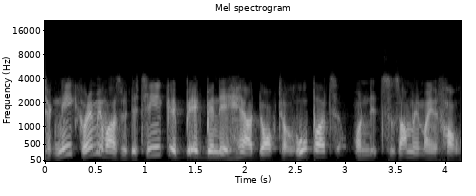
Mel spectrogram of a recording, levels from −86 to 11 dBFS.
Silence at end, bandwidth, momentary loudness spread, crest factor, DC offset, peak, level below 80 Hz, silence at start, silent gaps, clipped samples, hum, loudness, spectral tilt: 0 s; 4.6 kHz; 9 LU; 18 dB; under 0.1%; -6 dBFS; -88 dBFS; 0 s; none; under 0.1%; none; -24 LUFS; -7 dB/octave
